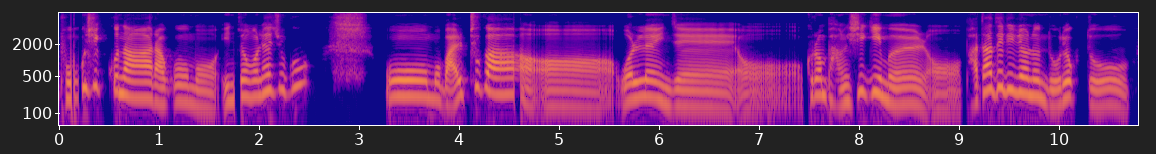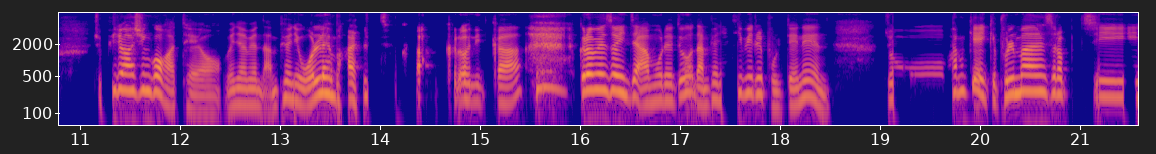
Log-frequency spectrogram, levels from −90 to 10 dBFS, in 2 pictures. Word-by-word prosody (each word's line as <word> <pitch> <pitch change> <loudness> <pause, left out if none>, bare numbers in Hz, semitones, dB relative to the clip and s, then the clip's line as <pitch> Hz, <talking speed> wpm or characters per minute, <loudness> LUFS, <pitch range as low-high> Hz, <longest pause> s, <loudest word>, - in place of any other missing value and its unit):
보고 195 +11 -3
싶구나.'라고 195 - +2
뭐 135 -5 -6
인정을 210 +6 -2
해 265 +2 +1
주고 300 +8 -7 0.7
어 210 0 +3
뭐 190 -1 -4
말투가 235 0 +4
어 135 -2 -2
원래 195 +3 +1
인제 135 -5 -3
어 - - -8 0.3
그런 225 +1 -1
방식임을 160 - -1
어 120 -1 -8
받아들이려는 255 - +2
노력도 145 -3 -3 0.4
좀 - - -16
필요하신 270 -1 +3
것 250 -2 +7
같아요. 110 -4 -5
왜냐하면 145 +1 -4
남편이 200 -9 -4
원래 210 +11 +5
말투가 210 - -1 0.5
그러니까. 170 0 -1 0.6
그러면서 275 0 +7
인제 220 -4 +2
아무래도 180 +9 0
남편이 155 +4 -1
티브이를 245 -1 -2
볼 130 -7 -11
때는 155 - -4 1.0
좀 185 - -16 0.2
함께 255 -1 0
이렇게 220 - -3
불만스럽지 230 -4 +1
200 Hz, 270 characters per minute, -24 LUFS, 150-245 Hz, 1.0 s, 것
